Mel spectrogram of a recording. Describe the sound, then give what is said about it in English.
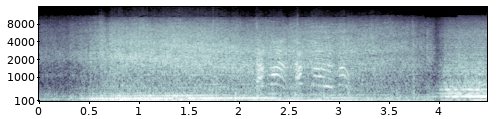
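The small engine of Bond's motorized punt roars steadily and surges as he lowers the propeller into the water and races off along a river, a loud continuous drone with rising pitch and a brief throttle shift near the end. “He lowers the propeller into the water and races off.”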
